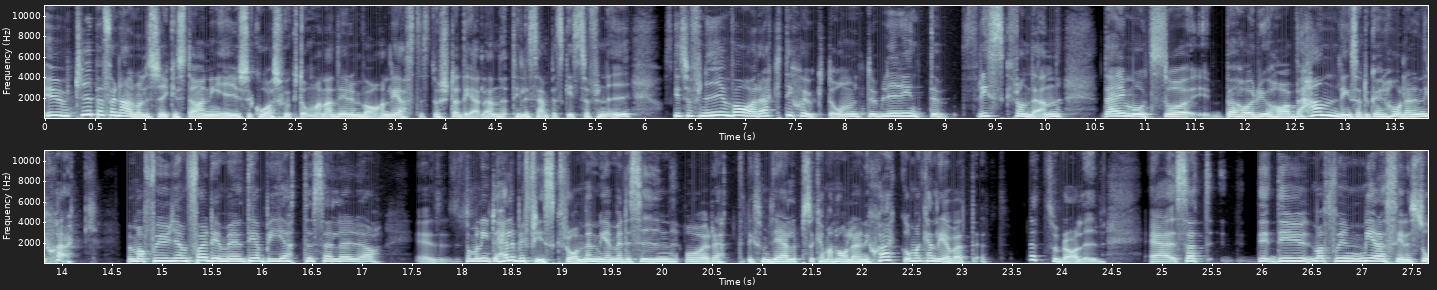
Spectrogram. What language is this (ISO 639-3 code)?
swe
